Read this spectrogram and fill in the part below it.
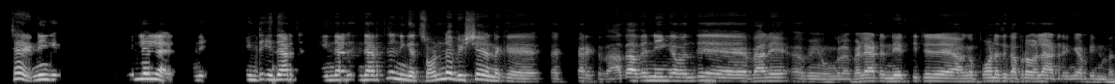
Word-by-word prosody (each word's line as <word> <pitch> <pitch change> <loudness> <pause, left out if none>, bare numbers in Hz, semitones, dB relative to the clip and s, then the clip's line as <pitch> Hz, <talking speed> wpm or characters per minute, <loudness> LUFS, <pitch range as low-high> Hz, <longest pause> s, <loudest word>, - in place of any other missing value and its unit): சரி, 265 -5 +6
நீங்க 225 0 +6 0.8
இல்ல, 250 +1 +4
இல்ல. 240 - +8 0.4
நீ 410 - 0 0.5
இந்த 210 +1 0
இந்த 225 +1 +5
இடத்தில 225 0 -1 0.2
இந்த 205 +2 0
இட 210 - 0
இந்த 210 - +1
இடத்தில 215 +8 -2
நீங்க 205 -4 +3
சொன்ன 235 +10 +4
விஷயம் 215 +1 +4
எனக்கு 165 -4 -2 0.4
க - - -10 0.2
கரெக்ட்டு 150 -4 -8
தான். 130 +2 -6
அதாவது, 175 0 +2
நீங்க 175 0 0
வந்து 165 +2 -4 0.5
வேலைய 165 +1 0 0.2
அ - - -8
வெ 135 - -6
உங்கள 130 +1 -7
விளையாட்டை 155 +2 0
நிறுத்திட்டு, 155 +2 -2 0.3
அவங்க 140 +1 -3
போனதுக்குப்புறம் 155 -1 -2
விளைடுறீங்க 140 -1 -2
அப்படின்னு. 130 -3 -8
160 Hz, 170 wpm, -23 LUFS, 145-215 Hz, 0.8 s, இல்ல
